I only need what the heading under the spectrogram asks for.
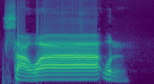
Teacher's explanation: Kemudian ada mad, setelah mad itu ada hamzah dan sawa itu berada dalam satu kata. Jadi sawaun dibaca panjang 4 sampai 5 harokat. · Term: mad wajib muttasil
